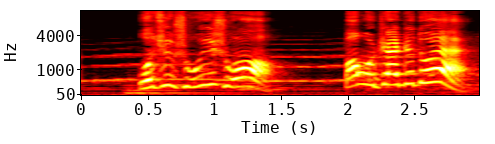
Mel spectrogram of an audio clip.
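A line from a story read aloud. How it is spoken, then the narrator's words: Shouting. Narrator (Chinese): 他对扎克喊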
